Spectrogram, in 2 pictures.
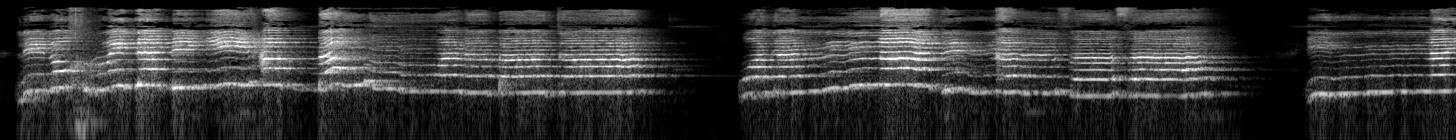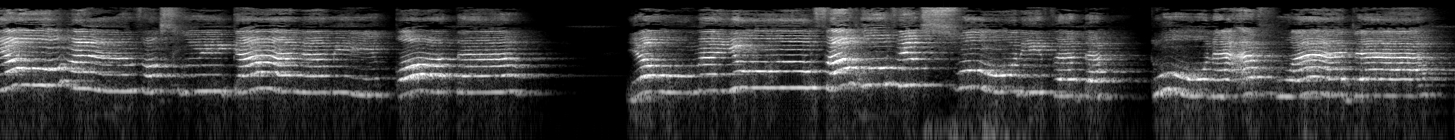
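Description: A boy reciting the Quran in melodic, ornamented tajweed (qirath), in long held phrases with short pauses for breath about every five to seven seconds.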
